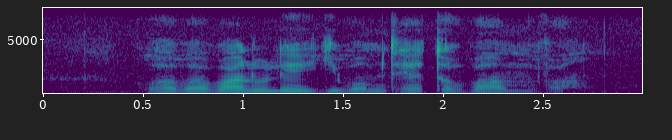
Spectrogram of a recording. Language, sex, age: South Ndebele, male, 20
